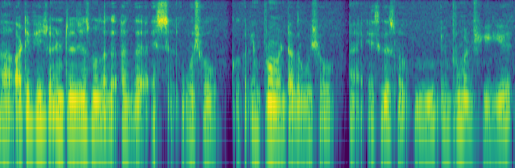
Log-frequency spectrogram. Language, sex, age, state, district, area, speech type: Kashmiri, male, 45-60, Jammu and Kashmir, Budgam, rural, spontaneous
